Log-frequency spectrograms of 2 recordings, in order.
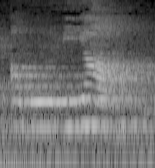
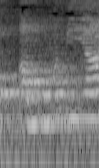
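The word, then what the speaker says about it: ammine: अमाइन का spelling होता है AMINE, सिंगल M आता है, ठीक है? इसमें डबल M आ रहा है, इसका नेम होगा अमीन.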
